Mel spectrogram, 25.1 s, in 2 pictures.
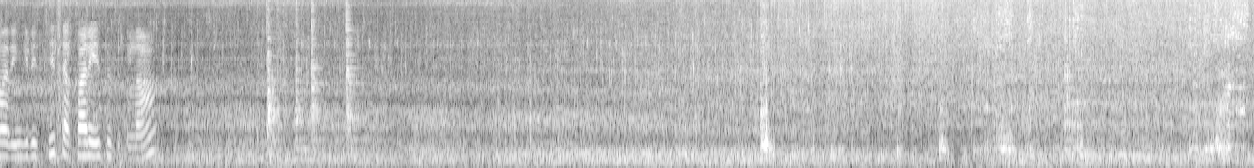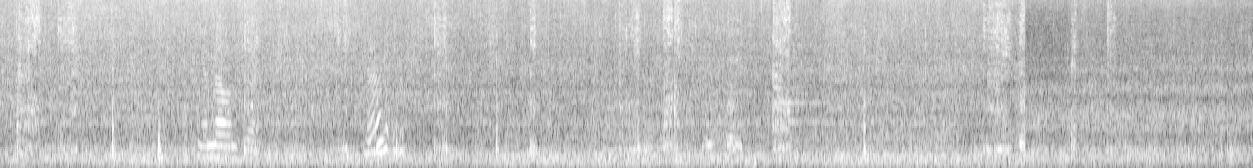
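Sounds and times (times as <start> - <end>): tomatoes sizzling in oil: 0.0 - 25.0
ladle stirring and scraping pan: 7.6 - 23.8.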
